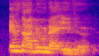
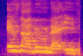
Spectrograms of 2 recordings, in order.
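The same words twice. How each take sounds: The two takes are said the same way.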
